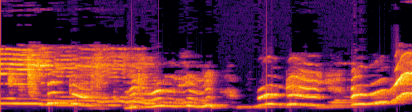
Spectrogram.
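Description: A toddler singing in a high, wavering voice whose pitch slides up and down, ending in a sharp rising squeal. A few light knocks sound underneath.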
